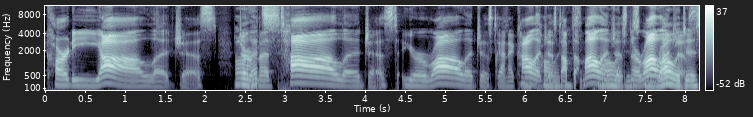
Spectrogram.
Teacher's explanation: it's the ah that gets the stress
